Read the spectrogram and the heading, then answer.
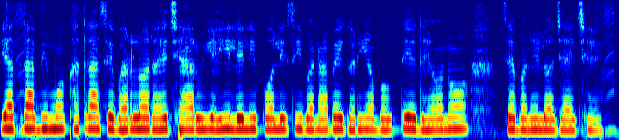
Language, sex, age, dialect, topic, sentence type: Maithili, female, 18-24, Angika, banking, statement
